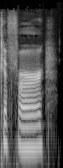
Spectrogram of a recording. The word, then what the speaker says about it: kefir: Now, fermented foods include things like yogurt, not all yogurt's created equal, but quality yogurt, kefir, also pronounced kefir, kombucha, also pronounced kombucha, sauerkraut, I think there's just one pronunciation for that, kimchi, you know, lots of fermented foods from all over the world.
